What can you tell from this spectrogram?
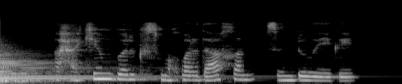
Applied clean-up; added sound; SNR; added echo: none; Drum; 3 dB; none.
